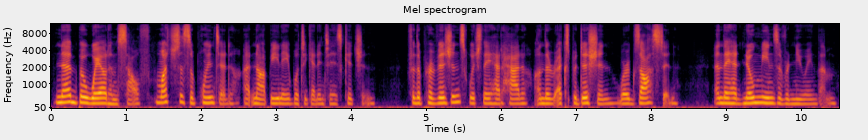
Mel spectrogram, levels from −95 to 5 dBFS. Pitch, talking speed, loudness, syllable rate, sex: 200 Hz, 195 wpm, -18 LUFS, 5.7 syllables/s, female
